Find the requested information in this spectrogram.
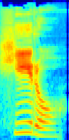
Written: giro

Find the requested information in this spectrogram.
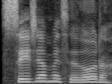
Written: silla mecedora

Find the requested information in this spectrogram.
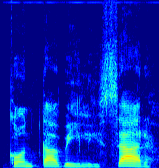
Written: contabilizar

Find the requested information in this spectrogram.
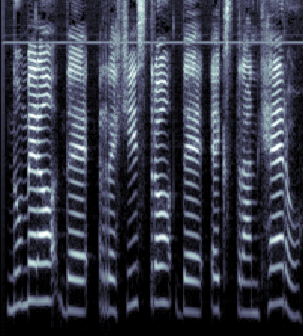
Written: numero de registro de extranjero

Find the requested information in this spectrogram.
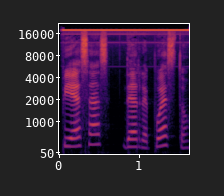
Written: piezas de repuesto

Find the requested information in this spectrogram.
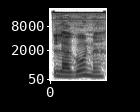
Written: laguna

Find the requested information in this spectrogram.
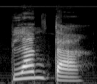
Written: planta

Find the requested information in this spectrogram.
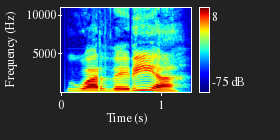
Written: guarderia

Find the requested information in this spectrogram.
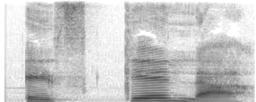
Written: esquela

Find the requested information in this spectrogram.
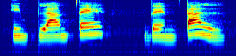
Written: implante dental

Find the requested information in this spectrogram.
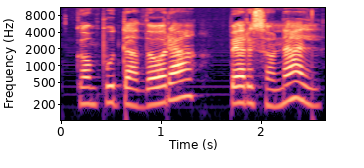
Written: computadora personal

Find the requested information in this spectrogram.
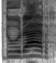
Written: durar

